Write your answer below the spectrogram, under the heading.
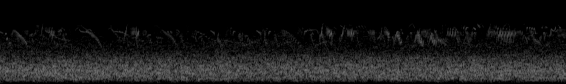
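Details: Eurasian skylark singing over rice fields on a warm spring day, with several birds singing here and there; a continuous, rapid stream of high chirruping, warbling notes, partly masked by steady broadband background noise.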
